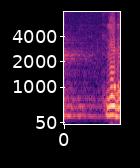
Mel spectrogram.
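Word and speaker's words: could: M हो, तो हमें एल को साइलेंट करना है। तो हम एल को जब साइलेंट करेंगे तो क्या बोलेंगे, कूड बोलेंगे, क्या बोलेंगे इसको, नो कूड, कोई दिक्कत नहीं, एल को हम प्रोनाउंसिएट नहीं करेंगे, ठीक है।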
